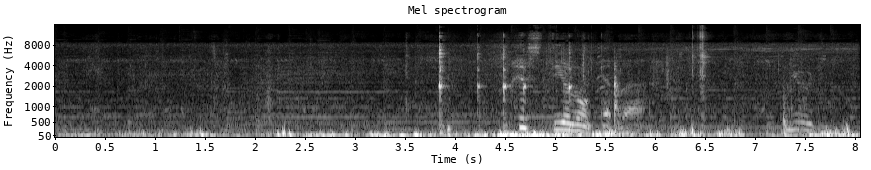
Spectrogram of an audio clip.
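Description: Low rumble of wind on the microphone, with faint voices and a few light clinks about halfway through.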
